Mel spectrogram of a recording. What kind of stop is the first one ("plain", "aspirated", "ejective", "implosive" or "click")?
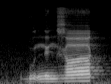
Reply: implosive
